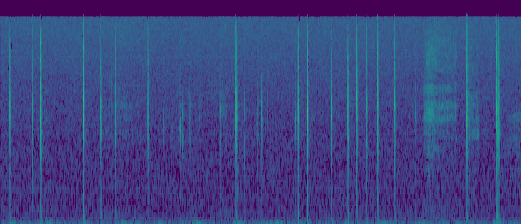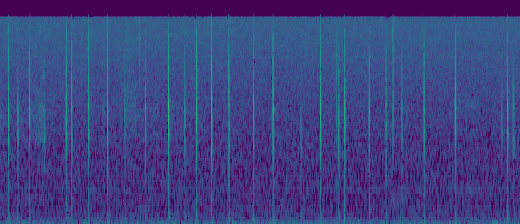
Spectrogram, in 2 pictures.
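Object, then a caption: Cardboard chocolate bar box. Long acrylic nails tap the corner and edge of a white Lindt Creation Crème Brûlée cardboard box holding a chocolate bar. Many quiet, sharp, bright clicks die away almost instantly over a steady low hum.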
